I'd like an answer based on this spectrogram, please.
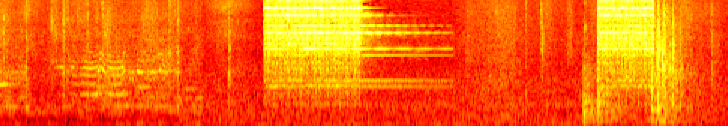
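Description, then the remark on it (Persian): A telephone rings twice during an outgoing call, each a loud, bright burst of about a second, separated by a pause, over a quiet background with faint voices early on. “نه یه تلفن دیگه بزنم الان.”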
